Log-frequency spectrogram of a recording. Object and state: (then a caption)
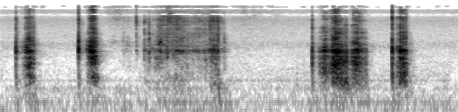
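Plastic magnetic drawing board. A handheld plastic toy magnetic drawing board: its plastic eraser slider clicks and slides with sharp ticks and bursts of rasping scrape, and the stylus writes numbers with a scratchy rub. Short quiet pauses separate the strokes.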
